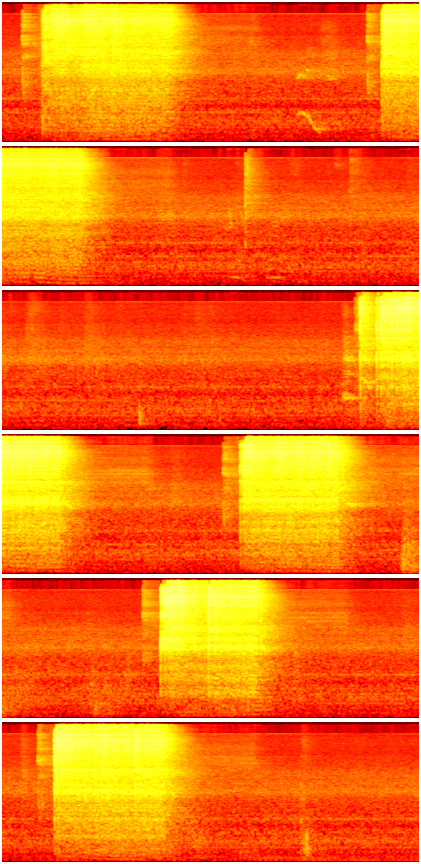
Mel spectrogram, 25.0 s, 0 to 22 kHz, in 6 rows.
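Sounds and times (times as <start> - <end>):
crackling welding arc: 0.2 - 2.2, 3.6 - 5.4, 11.8 - 14.0, 14.7 - 17.1, 17.9 - 20.2, 21.2 - 23.2.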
